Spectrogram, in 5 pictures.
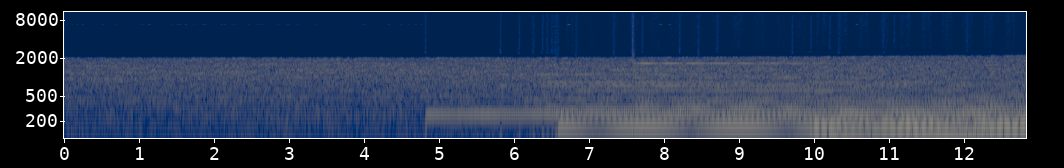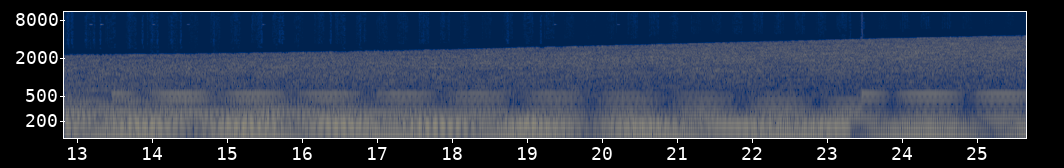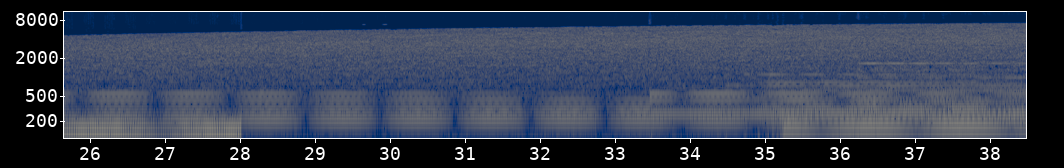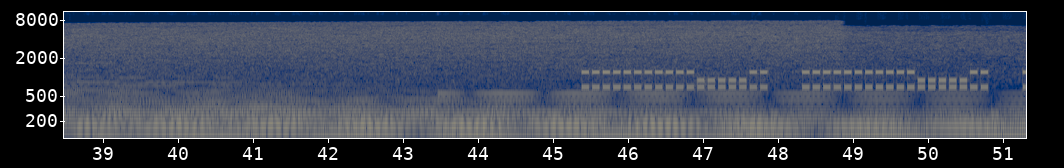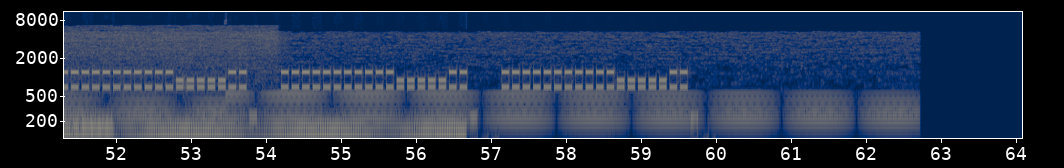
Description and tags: All of the parts were generated in Audition. 232.4 bpm.
storm, chaos, chaotic, dtmf, telephone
